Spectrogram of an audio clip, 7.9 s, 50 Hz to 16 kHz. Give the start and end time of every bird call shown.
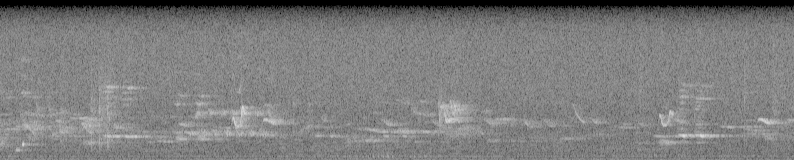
[1.06, 2.16] Iiwi (Drepanis coccinea)
[1.96, 2.76] Apapane (Himatione sanguinea)
[6.56, 7.46] Iiwi (Drepanis coccinea)

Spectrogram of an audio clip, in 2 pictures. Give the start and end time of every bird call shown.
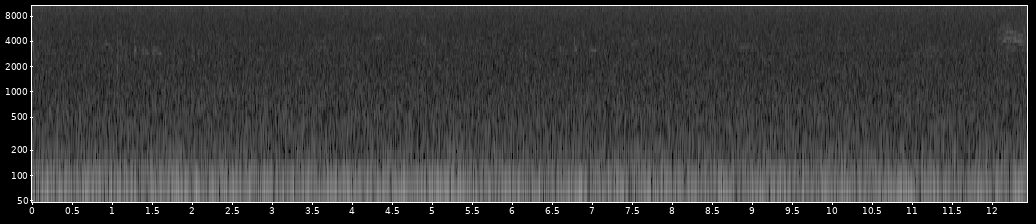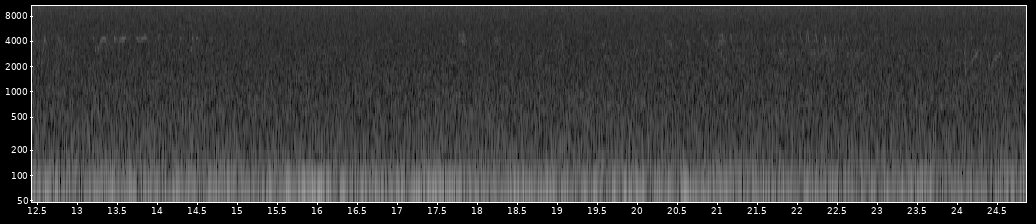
[12.00, 12.40] Hawaii Amakihi (Chlorodrepanis virens)
[13.30, 13.90] Eurasian Skylark (Alauda arvensis)
[14.00, 14.60] Hawaii Amakihi (Chlorodrepanis virens)
[17.70, 17.90] Hawaii Amakihi (Chlorodrepanis virens)
[18.20, 18.30] Hawaii Amakihi (Chlorodrepanis virens)
[22.00, 22.40] Warbling White-eye (Zosterops japonicus)

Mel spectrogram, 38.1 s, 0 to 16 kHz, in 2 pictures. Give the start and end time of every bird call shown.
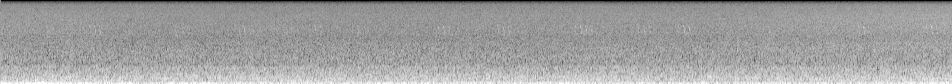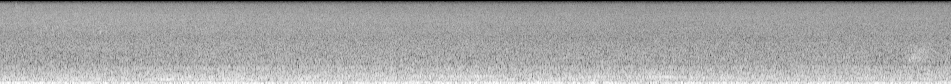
[1.54, 23.54] American Goldfinch (Spinus tristis)
[37.14, 37.64] Red-bellied Woodpecker (Melanerpes carolinus)

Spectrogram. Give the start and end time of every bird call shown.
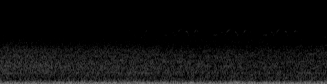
[1.50, 3.20] Common Yellowthroat (Geothlypis trichas)

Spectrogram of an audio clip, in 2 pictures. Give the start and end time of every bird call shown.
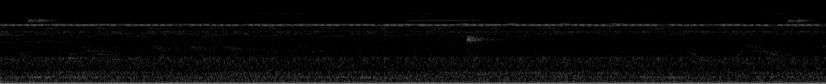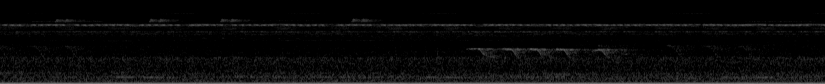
[0.39, 10.09] Blue-gray Saltator (Saltator coerulescens)
[12.88, 14.79] Buff-throated Woodcreeper (Xiphorhynchus guttatus)
[13.98, 16.48] Blue-gray Saltator (Saltator coerulescens)

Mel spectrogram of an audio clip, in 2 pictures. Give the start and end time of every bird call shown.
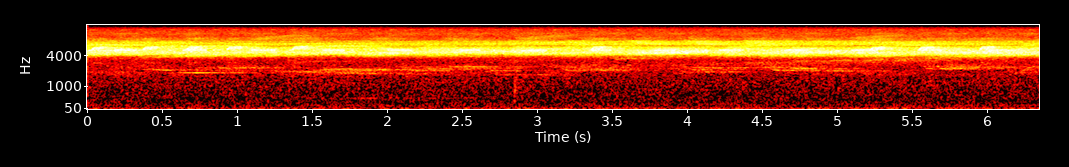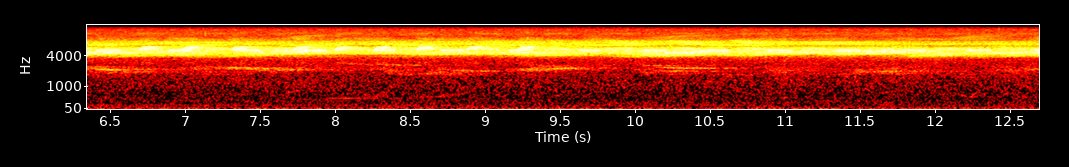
[0.00, 12.69] Hauxwell's Thrush (Turdus hauxwelli)
[0.48, 2.48] Black-faced Antthrush (Formicarius analis)
[3.68, 6.18] Dusky-throated Antshrike (Thamnomanes ardesiacus)

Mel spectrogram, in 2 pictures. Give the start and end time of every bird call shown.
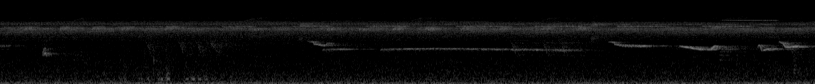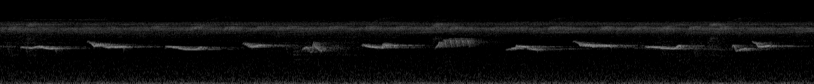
[0.00, 16.29] unidentified bird
[1.17, 2.77] Buff-breasted Wren (Cantorchilus leucotis)
[2.97, 3.47] Hauxwell's Thrush (Turdus hauxwelli)
[3.17, 5.97] Black-faced Antthrush (Formicarius analis)
[4.87, 5.87] Buff-breasted Wren (Cantorchilus leucotis)
[6.37, 16.29] Hauxwell's Thrush (Turdus hauxwelli)

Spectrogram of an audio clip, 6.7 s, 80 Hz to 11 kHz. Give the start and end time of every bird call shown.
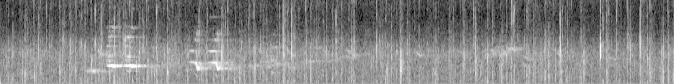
[0.86, 2.36] Iiwi (Drepanis coccinea)

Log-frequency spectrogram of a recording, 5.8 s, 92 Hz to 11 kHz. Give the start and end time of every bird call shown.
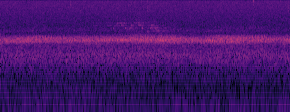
[1.94, 5.82] Veery (Catharus fuscescens)

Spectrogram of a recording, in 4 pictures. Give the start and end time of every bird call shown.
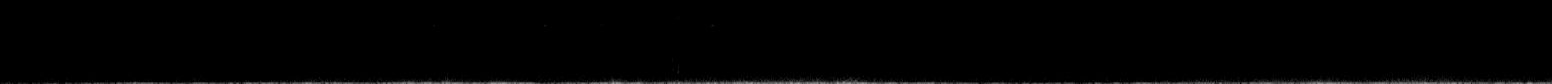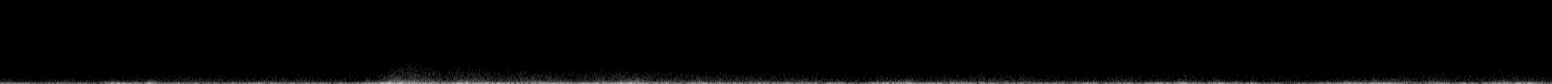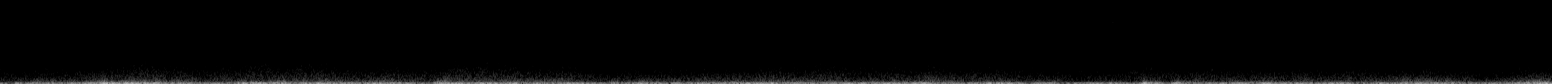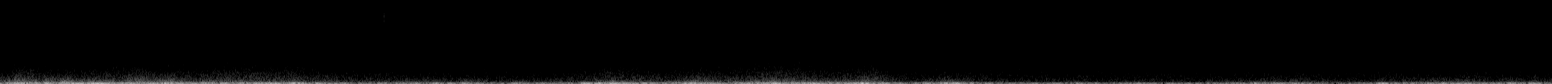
[3.55, 7.25] White-crowned Sparrow (Zonotrichia leucophrys)
[10.95, 11.15] White-crowned Sparrow (Zonotrichia leucophrys)
[17.55, 19.05] White-crowned Sparrow (Zonotrichia leucophrys)
[23.25, 23.45] White-crowned Sparrow (Zonotrichia leucophrys)
[25.95, 26.45] White-crowned Sparrow (Zonotrichia leucophrys)
[27.95, 28.05] White-crowned Sparrow (Zonotrichia leucophrys)
[28.55, 28.75] White-crowned Sparrow (Zonotrichia leucophrys)
[29.25, 29.45] White-crowned Sparrow (Zonotrichia leucophrys)
[29.85, 29.95] White-crowned Sparrow (Zonotrichia leucophrys)
[30.35, 31.05] White-crowned Sparrow (Zonotrichia leucophrys)
[34.05, 34.25] White-crowned Sparrow (Zonotrichia leucophrys)
[38.75, 39.05] White-crowned Sparrow (Zonotrichia leucophrys)
[39.75, 39.95] White-crowned Sparrow (Zonotrichia leucophrys)
[40.75, 41.05] White-crowned Sparrow (Zonotrichia leucophrys)
[41.55, 42.45] White-crowned Sparrow (Zonotrichia leucophrys)
[43.15, 47.55] White-crowned Sparrow (Zonotrichia leucophrys)
[57.55, 57.75] Gray-crowned Rosy-Finch (Leucosticte tephrocotis)
[58.45, 58.65] Gray-crowned Rosy-Finch (Leucosticte tephrocotis)

